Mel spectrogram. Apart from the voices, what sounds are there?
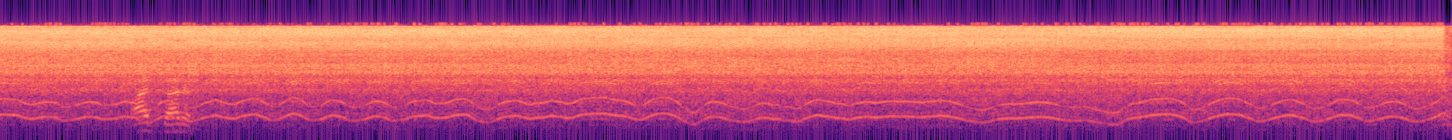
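grinding disc grinding epoxy paint off a boat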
